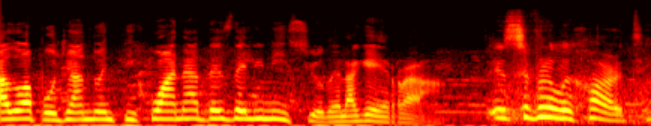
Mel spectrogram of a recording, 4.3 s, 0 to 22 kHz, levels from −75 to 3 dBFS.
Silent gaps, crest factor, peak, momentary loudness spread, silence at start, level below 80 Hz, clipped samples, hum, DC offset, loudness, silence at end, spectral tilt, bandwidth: none; 16 dB; 0 dBFS; 10 LU; 0 s; -48 dBFS; under 0.1%; none; under 0.1%; -17 LUFS; 0 s; -5 dB/octave; 15 kHz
